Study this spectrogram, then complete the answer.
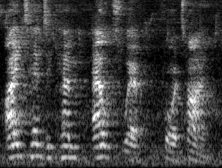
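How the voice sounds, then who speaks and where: A man performs the part of Lee, a nervous, upright clergyman's son, in a live dramatic reading of a gothic pulp story staged in a bookstore. His voice is high-ish, expressive and fairly quick, sounding anxious, urgent, earnest and guarded as he warns a friend. A distant mic picks up echo and faint noise.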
